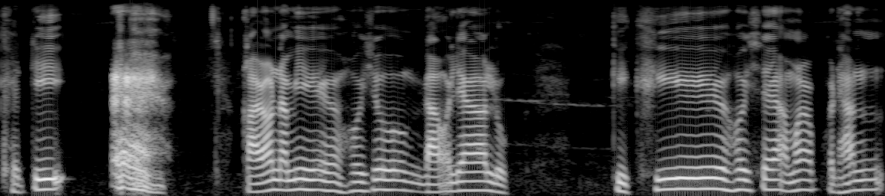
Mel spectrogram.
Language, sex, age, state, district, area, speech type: Assamese, male, 60+, Assam, Dhemaji, rural, spontaneous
